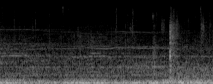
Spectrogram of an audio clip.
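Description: Low, steady rumbling drone with faint sustained high tones above it, a tense film underscore, and one sharp crack about three-quarters of the way through.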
